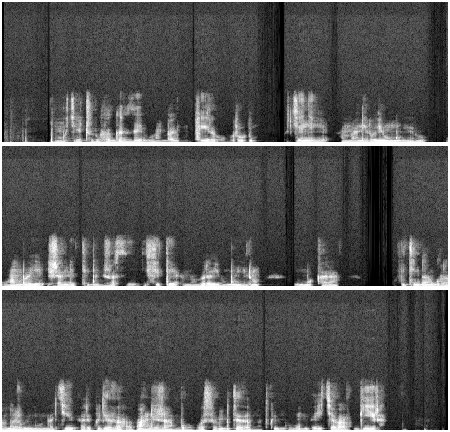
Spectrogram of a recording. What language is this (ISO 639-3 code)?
kin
